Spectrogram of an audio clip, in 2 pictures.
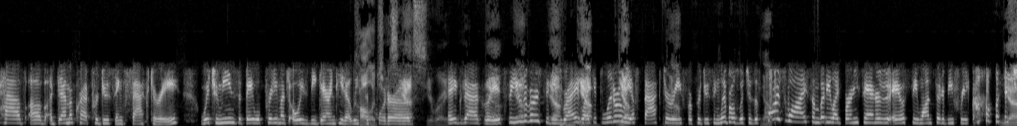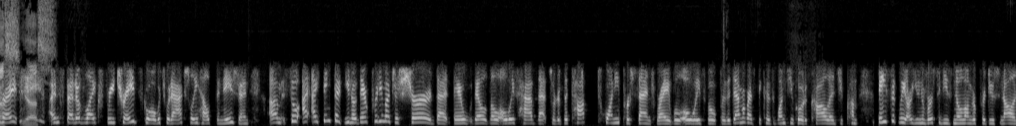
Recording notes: joins the show by phone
